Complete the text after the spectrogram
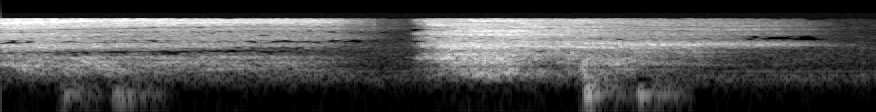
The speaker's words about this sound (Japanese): じゃあ深呼吸一回していきますよ。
